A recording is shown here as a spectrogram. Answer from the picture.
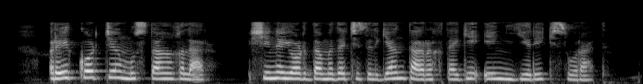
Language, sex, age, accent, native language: Uzbek, female, 19-29, Namangan, Uzbek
